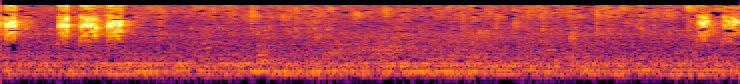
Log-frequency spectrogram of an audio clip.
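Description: A Plain Prinia gives quick bursts of high, buzzy chirps, three or four at the start and a pair near the end, over a steady low hum.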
